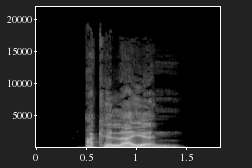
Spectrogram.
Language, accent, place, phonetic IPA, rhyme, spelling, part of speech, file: German, Germany, Berlin, [akəˈlaɪ̯ən], -aɪ̯ən, Akeleien, noun, De-Akeleien.ogg
- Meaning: plural of Akelei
